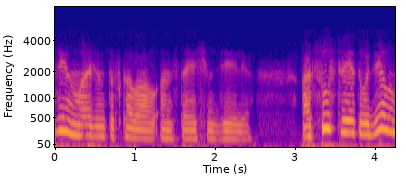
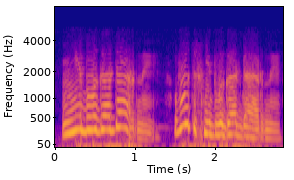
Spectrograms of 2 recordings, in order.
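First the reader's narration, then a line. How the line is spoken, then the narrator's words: Indignant shouting. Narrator (Russian): возмущенно кричала Лида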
